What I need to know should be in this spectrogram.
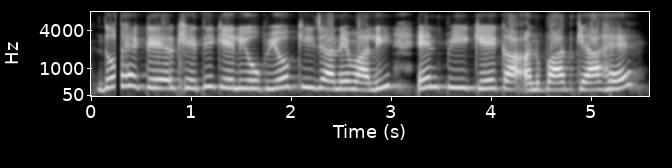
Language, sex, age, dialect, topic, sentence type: Hindi, female, 25-30, Awadhi Bundeli, agriculture, question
